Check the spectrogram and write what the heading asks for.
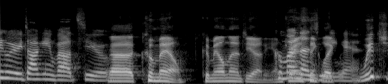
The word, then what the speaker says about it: Kumail Nanjiani: Kumail Nanjiani. There's three syllables to that name.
